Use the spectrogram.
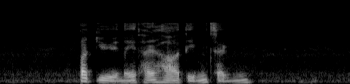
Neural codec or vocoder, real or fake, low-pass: codec, 16 kHz, 8 kbps, FreqCodec, smaller model; fake; 7.2 kHz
